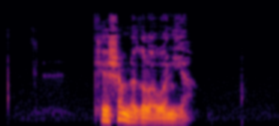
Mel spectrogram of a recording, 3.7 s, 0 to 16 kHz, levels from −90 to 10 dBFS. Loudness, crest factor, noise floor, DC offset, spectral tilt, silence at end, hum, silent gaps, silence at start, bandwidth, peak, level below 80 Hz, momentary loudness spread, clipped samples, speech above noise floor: -20 LUFS; 20 dB; -76 dBFS; under 0.1%; -6 dB/octave; 1.2 s; none; none; 1.25 s; 11 kHz; -4 dBFS; -52 dBFS; 11 LU; under 0.1%; 58 dB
